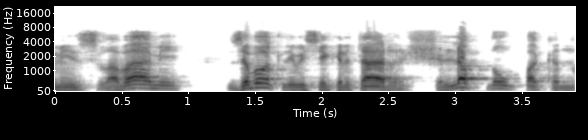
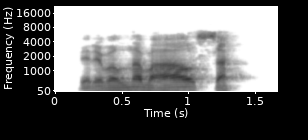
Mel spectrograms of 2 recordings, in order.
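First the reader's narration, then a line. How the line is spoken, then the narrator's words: Sympathetic sigh. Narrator (Russian): сочувственно вздохнул Алекс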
